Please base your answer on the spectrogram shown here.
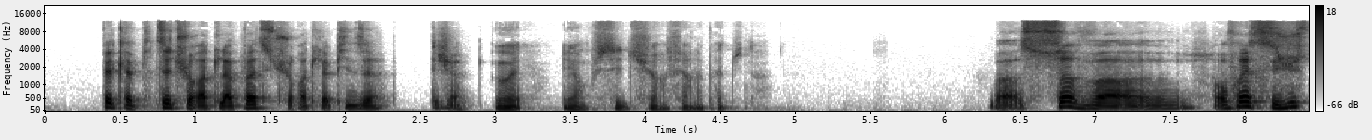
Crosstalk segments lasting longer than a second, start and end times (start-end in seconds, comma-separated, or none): none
